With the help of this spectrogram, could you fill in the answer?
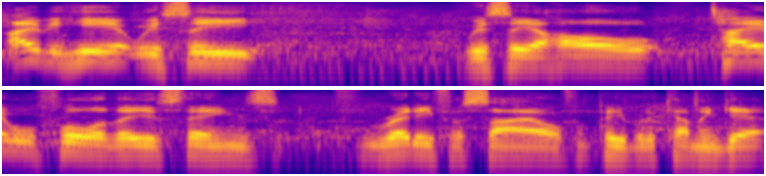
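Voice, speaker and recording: With lively intonation and a fairly high pitch, a man speaks at a moderate pace amid audible room echo and noticeable background noise. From Australia. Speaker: vlogger living abroad. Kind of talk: casual vlog narration.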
